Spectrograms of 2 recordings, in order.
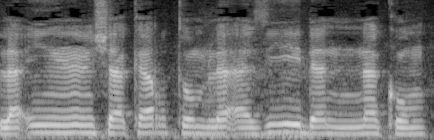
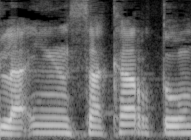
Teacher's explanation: kalau orang baca Shin enggak jelas malah jadi Sin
